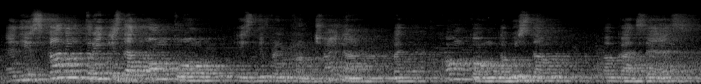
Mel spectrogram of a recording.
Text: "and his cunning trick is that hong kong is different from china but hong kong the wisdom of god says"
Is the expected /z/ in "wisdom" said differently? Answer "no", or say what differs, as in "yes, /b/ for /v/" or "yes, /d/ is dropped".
yes, /s/ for /z/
